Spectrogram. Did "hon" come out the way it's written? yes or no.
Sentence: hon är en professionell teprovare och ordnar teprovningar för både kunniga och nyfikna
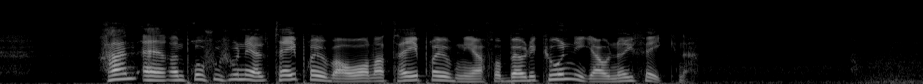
no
